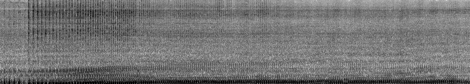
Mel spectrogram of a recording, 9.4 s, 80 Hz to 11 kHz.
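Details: Jacobsen Chief 1000 tractor with a Kohler K241 engine, after new fuel line, a fuel pump check and freeing a stuck carburetor float needle: the engine catches and settles into a steady, even low thumping run with no misses or surging.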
